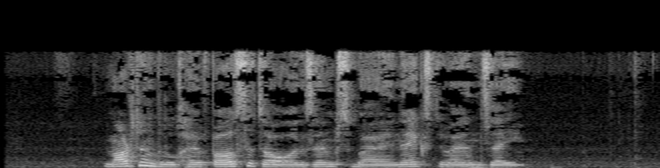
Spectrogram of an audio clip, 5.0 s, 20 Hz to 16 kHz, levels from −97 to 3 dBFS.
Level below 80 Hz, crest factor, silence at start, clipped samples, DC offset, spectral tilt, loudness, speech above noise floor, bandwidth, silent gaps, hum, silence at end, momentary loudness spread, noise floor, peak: -64 dBFS; 20 dB; 0.8 s; under 0.1%; under 0.1%; -2.5 dB/octave; -23 LUFS; 36 dB; 12 kHz; none; none; 1.05 s; 9 LU; -61 dBFS; -6 dBFS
